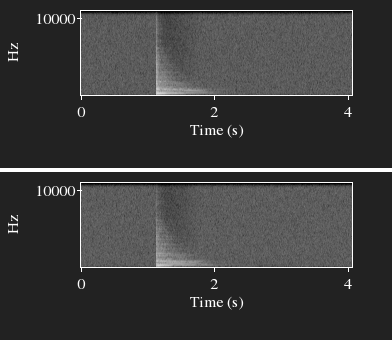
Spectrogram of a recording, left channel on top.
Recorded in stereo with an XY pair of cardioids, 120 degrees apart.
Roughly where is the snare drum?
Ahead left.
